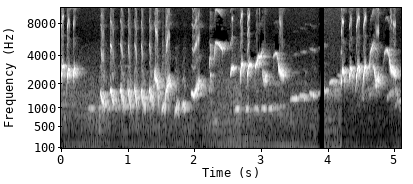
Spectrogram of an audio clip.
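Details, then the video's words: White-rumped shama used as a lure to provoke other birds into singing: loud, varied song of rapid repeated whistled notes, sweeping slurs and sharp chips, phrases changing every second or so, with short pauses between bursts. "MURAI BATU Langsung NYAMBER EMOSI BONGKAR MATERI ¦ PANCINGAN MURAI ¦ SHAMA BIRD"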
